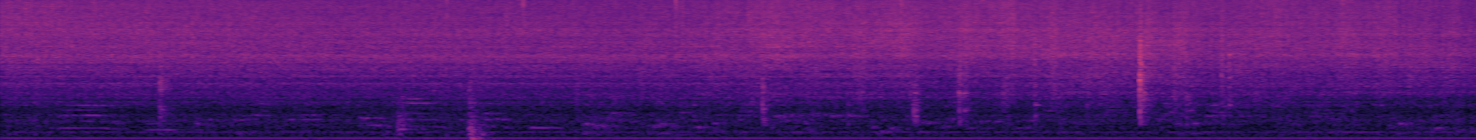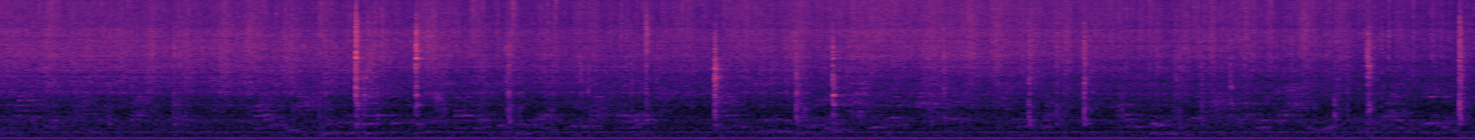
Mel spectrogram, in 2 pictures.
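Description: Garlic rice frying in a nonstick skillet, sizzling steadily while a spatula stirs it, with sharp taps of the spatula against the pan. The loudest is a knock about five seconds in. A steady low hum runs underneath.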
